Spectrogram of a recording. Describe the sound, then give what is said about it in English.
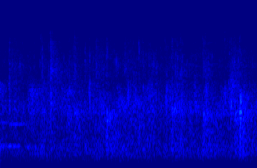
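An audience claps together for a birthday in a dense, continuous burst of applause, many hands overlapping into a steady crackling wash with no clear individual beats, holding at an even level throughout. “Yes, let's give a big hand clap.”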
